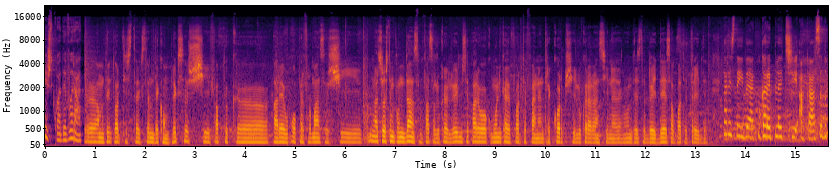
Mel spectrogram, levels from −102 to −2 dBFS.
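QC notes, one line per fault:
10.81–12.96 s, channel delay (comb filtering): one channel slips about a single sample behind the other, and the mono sum cancels where they meet out of phase. The first notch sits up near 20 kHz, so the top end dulls rather than sounding hollow.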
